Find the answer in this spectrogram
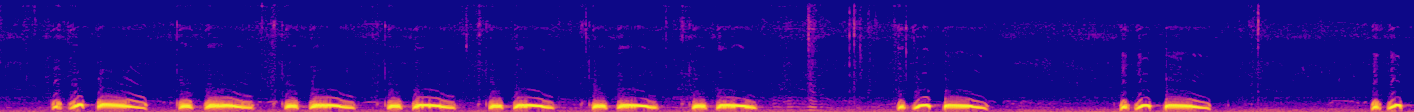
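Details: Spotted dove, a bổi bird, cooing in a mixed thổ and cấn sấm style. Loud, clear hollow coos come in quick groups of two or three rising-falling notes with short silent gaps, on a quiet background.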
